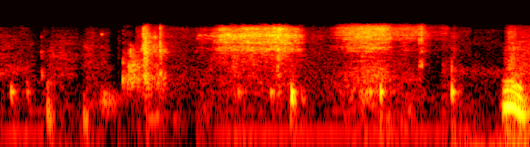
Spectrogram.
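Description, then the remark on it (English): Heavy breaths blown straight into a boom microphone: two long, hissing rushes of air, with small clicks and rustles between them and a brief low thump at the end. No one speaks. “Not that we don't like you breathing. I mean, you could just stop breathing it too.”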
